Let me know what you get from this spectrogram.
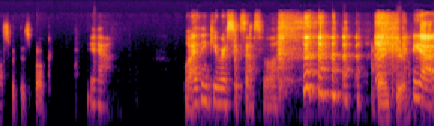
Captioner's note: laughs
